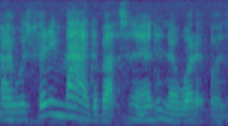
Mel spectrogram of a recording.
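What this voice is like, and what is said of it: Boston accent. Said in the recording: “You sound like you're from a foreign country most of the time ... Boston accent ... the kind that I talk. But we both sound like foreigners.”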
